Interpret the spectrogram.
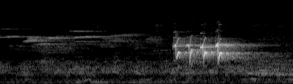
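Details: Sooty-headed bulbul calling to prompt other bulbuls to respond: a faint thin whistle first, then a loud bubbly burst of several quick, chattering notes near the end.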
